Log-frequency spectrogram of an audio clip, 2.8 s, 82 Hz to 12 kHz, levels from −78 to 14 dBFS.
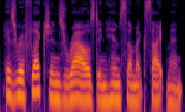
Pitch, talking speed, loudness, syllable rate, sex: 150 Hz, 150 wpm, -17 LUFS, 4.8 syllables/s, female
